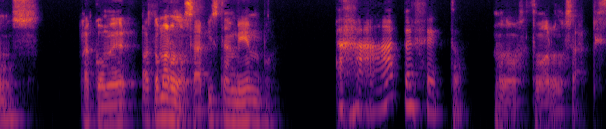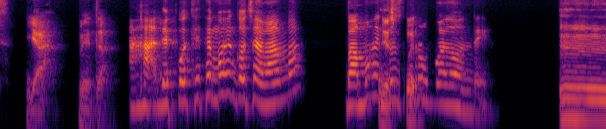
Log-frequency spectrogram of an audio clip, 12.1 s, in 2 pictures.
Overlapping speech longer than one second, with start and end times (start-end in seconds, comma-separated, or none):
none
